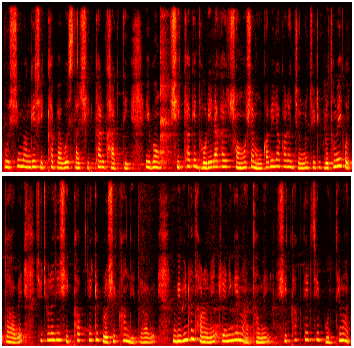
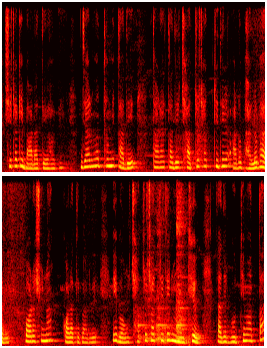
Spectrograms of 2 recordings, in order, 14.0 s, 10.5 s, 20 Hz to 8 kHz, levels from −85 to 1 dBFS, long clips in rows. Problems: none marked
